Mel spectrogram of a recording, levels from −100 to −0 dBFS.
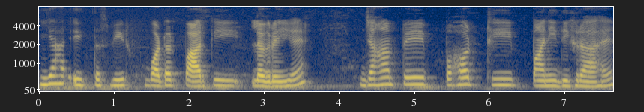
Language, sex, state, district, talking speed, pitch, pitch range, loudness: Hindi, female, Uttar Pradesh, Budaun, 135 wpm, 205 Hz, 185-225 Hz, -21 LUFS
